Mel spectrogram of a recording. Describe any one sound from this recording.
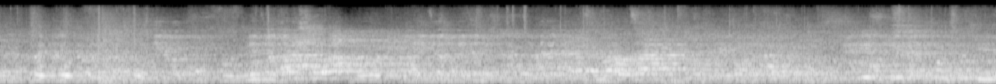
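Feet shuffle and thud on a padded mat.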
